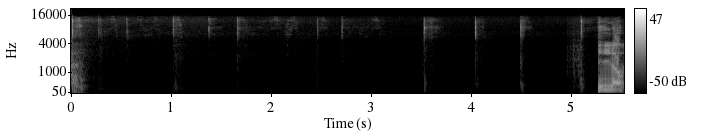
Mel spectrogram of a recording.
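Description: A marker taps and squeaks on a board.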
